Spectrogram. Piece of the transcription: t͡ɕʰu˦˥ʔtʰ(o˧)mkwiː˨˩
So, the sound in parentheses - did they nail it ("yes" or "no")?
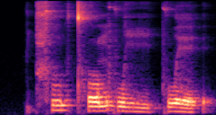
no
